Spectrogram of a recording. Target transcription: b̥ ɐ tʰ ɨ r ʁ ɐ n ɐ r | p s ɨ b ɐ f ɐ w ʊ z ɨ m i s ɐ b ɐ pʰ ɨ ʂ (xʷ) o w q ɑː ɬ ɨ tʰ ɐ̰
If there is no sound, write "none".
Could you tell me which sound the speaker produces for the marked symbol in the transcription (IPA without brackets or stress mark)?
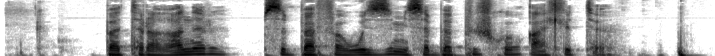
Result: xʷ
